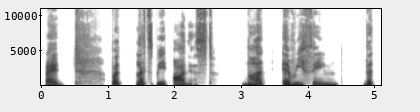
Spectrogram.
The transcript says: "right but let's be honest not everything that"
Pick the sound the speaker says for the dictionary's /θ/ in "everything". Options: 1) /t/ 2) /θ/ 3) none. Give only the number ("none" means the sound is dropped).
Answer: 2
